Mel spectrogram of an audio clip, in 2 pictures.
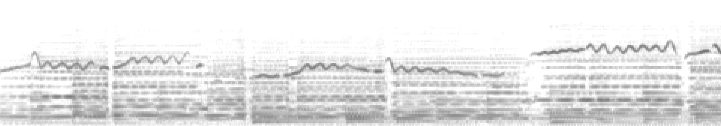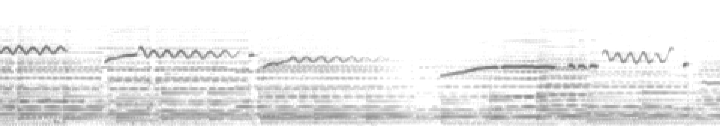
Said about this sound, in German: das dann auch so gut wie bei der berühmten österreichischen Kunstpfeiferin Jeanette Baroness Lipp von Lipstrill, so nennt sie sich. Sie hat das labiale Pfeifen perfektioniert, die hohen Töne pfeift sie beim Einatmen und die tiefen Töne beim Ausatmen.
